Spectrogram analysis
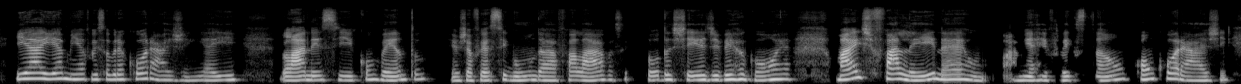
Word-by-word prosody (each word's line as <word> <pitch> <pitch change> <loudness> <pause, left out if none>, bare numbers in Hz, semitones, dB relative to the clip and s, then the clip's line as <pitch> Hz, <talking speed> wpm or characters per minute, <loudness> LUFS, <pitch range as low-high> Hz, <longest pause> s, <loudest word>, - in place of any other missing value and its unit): E 250 +1 +3
aí 265 -1 +4
a 265 - +1
minha 240 -2 +1
foi 230 0 -3
sobre 230 0 -1
a 230 - -2
coragem 205 -8 -4
e - - -7
aí 200 +3 -2 0.4
lá 185 +1 +5
nesse 200 -1 -2
convento, 225 +3 -2 0.2
eu 175 - -3
já 185 +1 -1
fui 185 +1 0
a - - -2
2º 190 0 -1
a - - -1
falar, 190 +1 0
você 210 +4 -11
toda 205 +3 -1
cheia 210 -1 +1
de 210 0 0
vergonha, 225 +1 +2 0.4
mas 245 +9 +5
falei, 230 -4 +3
né, 230 -1 +3
o 185 -4 -4
a - - -7
minha 185 0 +2
reflexão 190 +3 -3
com 230 +1 +1
coragem. 185 -10 -1
210 Hz, 165 wpm, -20 LUFS, 190-230 Hz, 0.4 s, lá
